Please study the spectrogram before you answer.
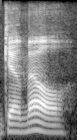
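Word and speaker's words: gimel: to this path and when pronounced pronounced gaml means a camel the camel is the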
